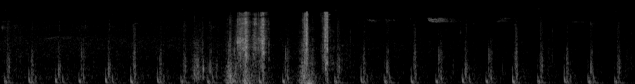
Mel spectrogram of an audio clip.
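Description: Footsteps thud quickly and steadily on grass.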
